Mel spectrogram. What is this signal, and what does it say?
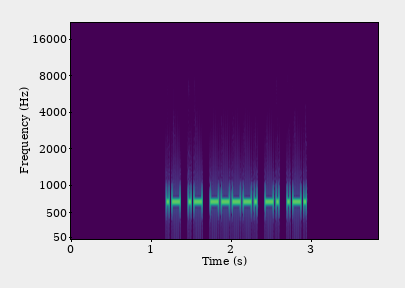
Morse code, heard as a keyed tone, about 34 wpm, 690 Hz. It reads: AA9NR
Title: USA Call Signs - 5 Characters - 2x Character Spacing - 35wpm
